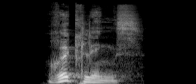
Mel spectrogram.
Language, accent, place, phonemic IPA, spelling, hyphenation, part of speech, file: German, Germany, Berlin, /ˈʁʏklɪŋs/, rücklings, rück‧lings, adverb, De-rücklings.ogg
- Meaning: 1. backwards 2. on one's back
